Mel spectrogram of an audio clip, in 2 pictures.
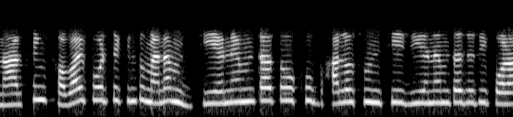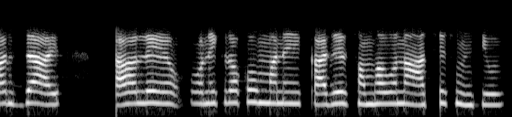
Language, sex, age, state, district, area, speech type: Bengali, female, 45-60, West Bengal, North 24 Parganas, rural, conversation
